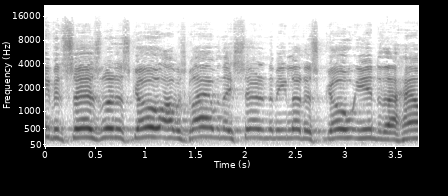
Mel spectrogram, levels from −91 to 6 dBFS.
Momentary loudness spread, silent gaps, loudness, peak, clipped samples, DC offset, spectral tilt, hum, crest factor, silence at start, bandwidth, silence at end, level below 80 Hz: 9 LU; none; -27 LUFS; -12 dBFS; under 0.1%; under 0.1%; -3.5 dB/octave; none; 14 dB; 0 s; 14 kHz; 0 s; -82 dBFS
